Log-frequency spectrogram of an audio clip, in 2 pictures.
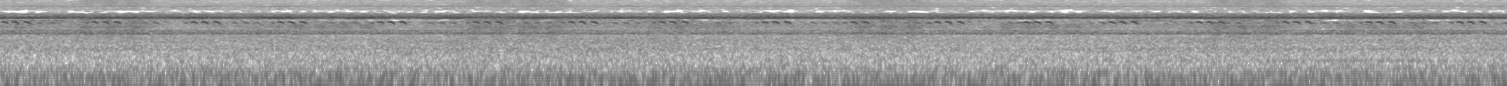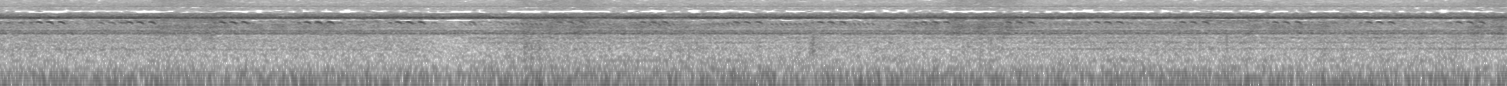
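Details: Crickets in a swampy night forest produce a continuous shrill chorus of pulsed chirps, with a few fainter brighter bursts and a brief dip around ten seconds, over low ambient rumble.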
